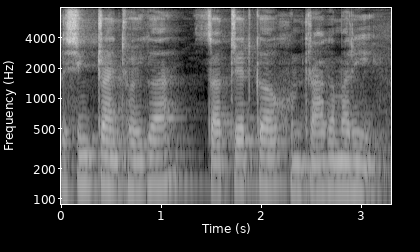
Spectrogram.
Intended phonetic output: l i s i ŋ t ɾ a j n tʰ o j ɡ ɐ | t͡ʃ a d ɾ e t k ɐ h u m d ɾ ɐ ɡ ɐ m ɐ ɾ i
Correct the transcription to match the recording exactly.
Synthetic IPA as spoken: l i s i ŋ t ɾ a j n tʰ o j ɡ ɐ | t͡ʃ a t ɾ e t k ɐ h u m d ɾ a ɡ ɐ m ɐ ɾ i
